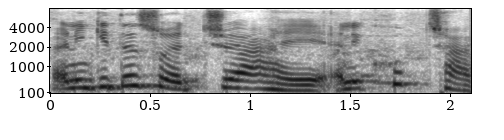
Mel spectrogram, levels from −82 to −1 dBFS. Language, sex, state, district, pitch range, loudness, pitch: Marathi, female, Maharashtra, Aurangabad, 240-345 Hz, -14 LUFS, 270 Hz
